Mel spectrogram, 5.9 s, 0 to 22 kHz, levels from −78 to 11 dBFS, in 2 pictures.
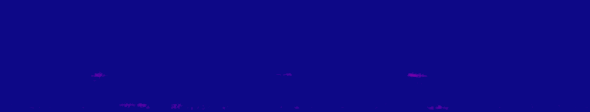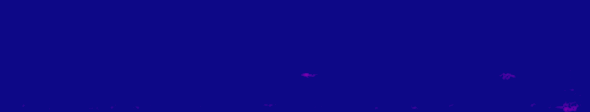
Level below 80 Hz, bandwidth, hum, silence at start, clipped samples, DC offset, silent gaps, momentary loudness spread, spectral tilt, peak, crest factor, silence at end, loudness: under -90 dBFS; 11.5 kHz; none; 0 s; under 0.1%; under 0.1%; 5.07-5.11 s; 2 LU; -4.5 dB/octave; -50 dBFS; 24 dB; 0 s; -69 LUFS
